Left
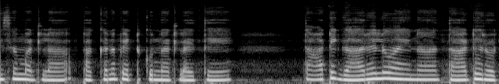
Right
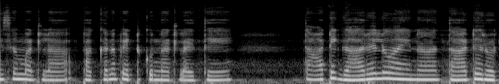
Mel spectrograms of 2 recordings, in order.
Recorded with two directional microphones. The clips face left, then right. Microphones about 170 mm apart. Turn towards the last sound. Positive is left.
turn(degrees=45)  # may be behind; listen again after turning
